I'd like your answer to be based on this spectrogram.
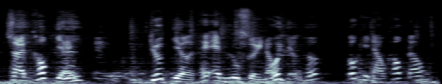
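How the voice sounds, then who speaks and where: A lively, worried young prince from a cartoon fairy tale. His slightly high voice swings widely as he asks anxious questions. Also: fast talker, music in the background.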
